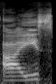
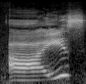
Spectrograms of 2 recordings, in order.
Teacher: A glide from a front open unrounded vowel to a centralized front unrounded vowel just above half close. Front open unrounded vowel.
